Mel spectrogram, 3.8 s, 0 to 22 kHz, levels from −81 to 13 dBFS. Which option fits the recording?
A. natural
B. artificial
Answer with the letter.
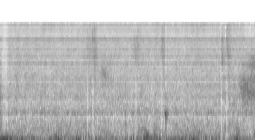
B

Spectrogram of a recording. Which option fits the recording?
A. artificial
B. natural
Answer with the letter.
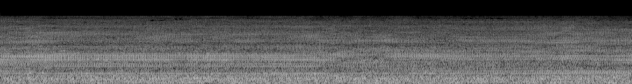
B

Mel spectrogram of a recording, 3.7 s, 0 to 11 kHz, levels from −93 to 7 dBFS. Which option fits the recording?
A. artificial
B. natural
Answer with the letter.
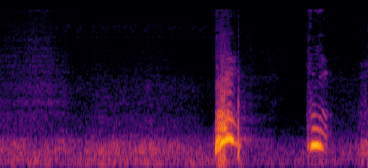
B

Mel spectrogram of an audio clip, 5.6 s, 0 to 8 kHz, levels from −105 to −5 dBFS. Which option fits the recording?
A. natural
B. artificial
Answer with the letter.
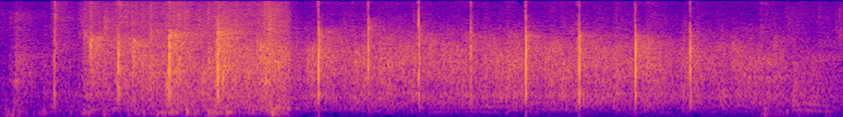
A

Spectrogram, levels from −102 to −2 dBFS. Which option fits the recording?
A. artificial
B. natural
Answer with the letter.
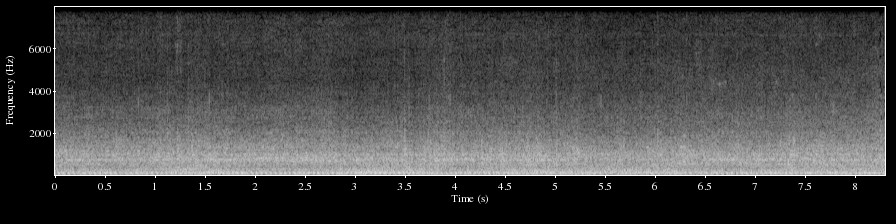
B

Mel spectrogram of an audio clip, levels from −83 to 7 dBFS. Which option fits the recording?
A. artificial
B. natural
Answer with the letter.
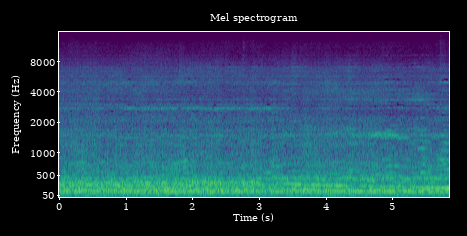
A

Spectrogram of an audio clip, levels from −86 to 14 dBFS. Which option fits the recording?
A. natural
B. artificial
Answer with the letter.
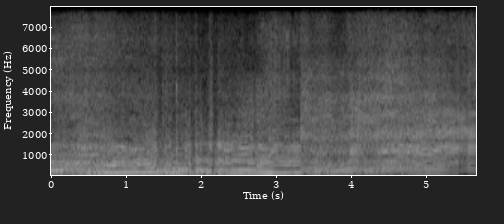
B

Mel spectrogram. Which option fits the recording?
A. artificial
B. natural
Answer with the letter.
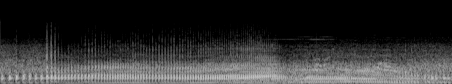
B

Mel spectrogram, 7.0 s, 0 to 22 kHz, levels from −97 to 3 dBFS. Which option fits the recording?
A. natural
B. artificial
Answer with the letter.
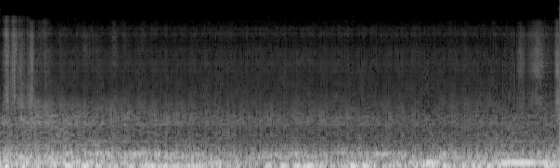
B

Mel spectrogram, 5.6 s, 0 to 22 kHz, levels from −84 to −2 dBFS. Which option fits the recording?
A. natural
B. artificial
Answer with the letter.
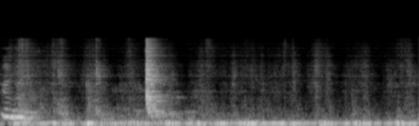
B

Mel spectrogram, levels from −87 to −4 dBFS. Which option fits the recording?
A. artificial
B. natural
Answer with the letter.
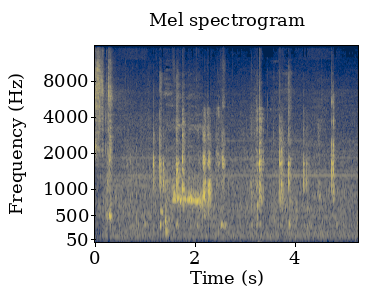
B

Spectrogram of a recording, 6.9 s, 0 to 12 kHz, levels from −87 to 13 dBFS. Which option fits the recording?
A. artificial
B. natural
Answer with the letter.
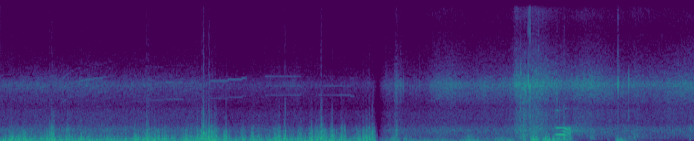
B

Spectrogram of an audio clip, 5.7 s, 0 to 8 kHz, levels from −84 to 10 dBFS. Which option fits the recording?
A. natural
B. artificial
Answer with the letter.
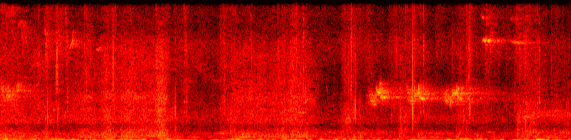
A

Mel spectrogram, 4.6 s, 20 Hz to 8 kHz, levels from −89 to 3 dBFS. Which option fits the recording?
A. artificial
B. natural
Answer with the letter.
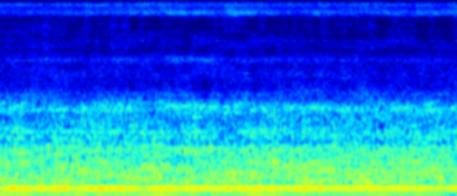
A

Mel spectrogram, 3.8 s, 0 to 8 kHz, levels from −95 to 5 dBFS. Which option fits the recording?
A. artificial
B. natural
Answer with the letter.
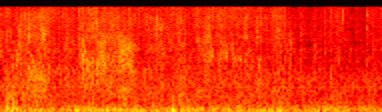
A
